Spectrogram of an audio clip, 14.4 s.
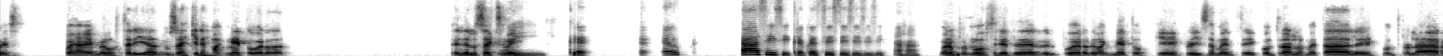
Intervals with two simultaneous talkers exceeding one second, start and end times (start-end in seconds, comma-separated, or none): none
